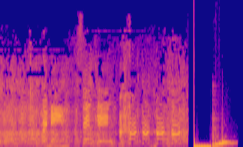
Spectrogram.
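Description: An older woman talks with animation close by.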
